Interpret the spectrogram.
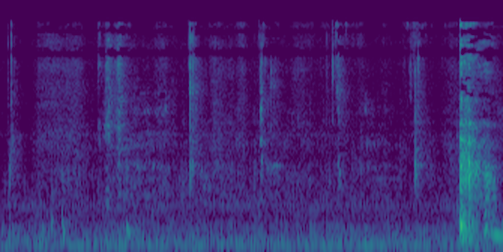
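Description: Close-miked chewing and lip-smacking: soft wet clicks and squelches from a mouth eating, then a sudden loud burst of sound near the end.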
